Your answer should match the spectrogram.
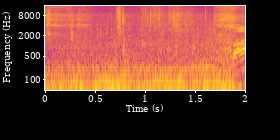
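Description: Steady low rumble of a boat's idling engine, with wind on the microphone.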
